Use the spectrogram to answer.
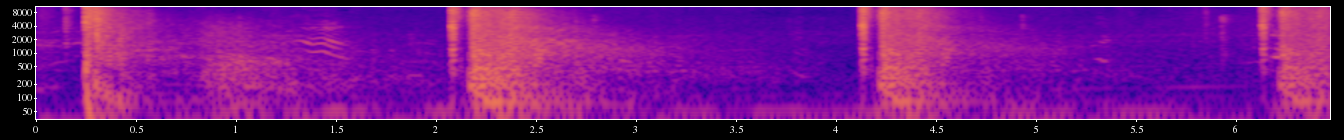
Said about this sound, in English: Another volley slammed the front line of the Indians, and again four Indians fell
